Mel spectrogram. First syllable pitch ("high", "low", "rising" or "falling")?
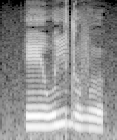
low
